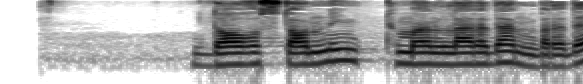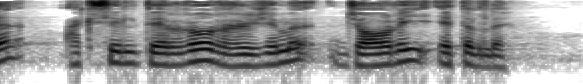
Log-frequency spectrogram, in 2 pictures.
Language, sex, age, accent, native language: Uzbek, male, 18-24, Toshkent viloyati, Uzbek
